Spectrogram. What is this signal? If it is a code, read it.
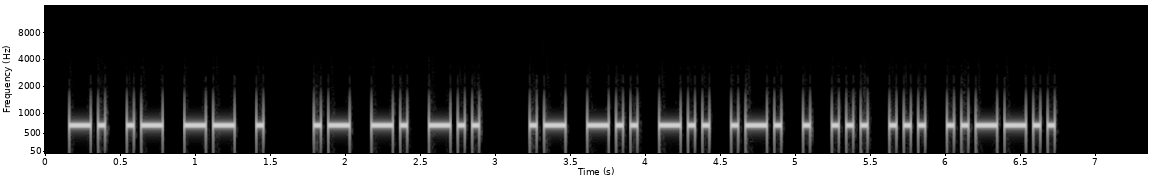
Morse code, heard as a keyed tone, about 25 wpm, 700 Hz. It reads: NAME AND ADDRESS?
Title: Sentences from Top 1000 Words 25wpm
